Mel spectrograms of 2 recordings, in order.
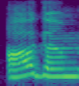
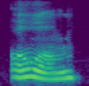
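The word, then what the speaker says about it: ogham: to a tree okay so ogum is the old irish pronunciation om is modern irish so i've heard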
